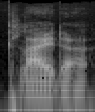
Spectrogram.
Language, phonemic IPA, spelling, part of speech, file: German, /ˈklaɪ̯dɐ/, Kleider, noun, De-Kleider.ogg
- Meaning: nominative/accusative/genitive plural of Kleid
